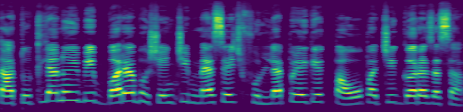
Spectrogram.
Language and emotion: Goan Konkani, neutral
